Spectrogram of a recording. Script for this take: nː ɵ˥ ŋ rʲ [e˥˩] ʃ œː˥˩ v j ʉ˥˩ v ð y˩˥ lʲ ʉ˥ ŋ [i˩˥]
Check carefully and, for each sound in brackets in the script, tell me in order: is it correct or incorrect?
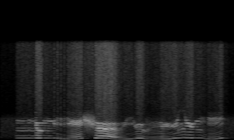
incorrect: e˩˥, correct

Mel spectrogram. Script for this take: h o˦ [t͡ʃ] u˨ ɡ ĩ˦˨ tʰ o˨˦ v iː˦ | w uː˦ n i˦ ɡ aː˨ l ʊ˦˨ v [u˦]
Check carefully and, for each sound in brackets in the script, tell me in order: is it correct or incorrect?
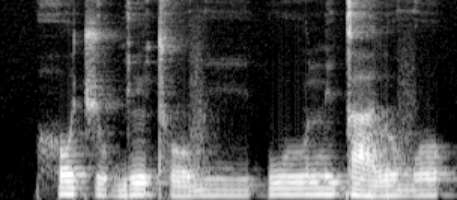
correct, incorrect: o˦

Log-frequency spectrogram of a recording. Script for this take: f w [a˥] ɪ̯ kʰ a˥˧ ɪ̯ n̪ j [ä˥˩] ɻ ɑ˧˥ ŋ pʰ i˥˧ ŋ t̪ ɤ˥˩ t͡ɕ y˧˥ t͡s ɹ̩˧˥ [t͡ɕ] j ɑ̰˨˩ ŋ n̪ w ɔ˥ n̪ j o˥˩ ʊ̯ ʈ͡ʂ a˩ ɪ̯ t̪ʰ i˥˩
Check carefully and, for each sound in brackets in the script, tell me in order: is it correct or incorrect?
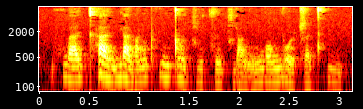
incorrect: a˧˥, correct, correct

